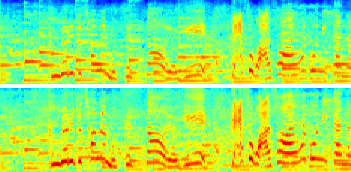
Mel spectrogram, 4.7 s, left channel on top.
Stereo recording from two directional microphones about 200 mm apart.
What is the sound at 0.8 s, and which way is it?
A woman's voice, 20° right (ahead or behind).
